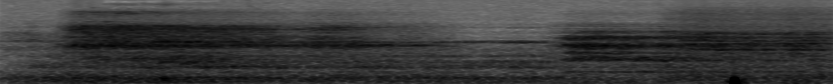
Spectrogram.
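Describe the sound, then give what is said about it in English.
A deep breath during yoga practice: a long, soft, breathy draw of air, a short pause, then a second long airy breath, with a brief low thump near the end. “maybe we can take a deep breath together.”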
